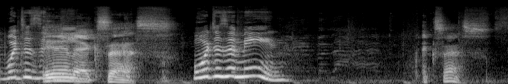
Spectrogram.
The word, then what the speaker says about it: INXS: you do something in excess oh oh I see but the band is I nxs no it's spelled it's just that's just the spelling okay but it's it's called an excess I never heard of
